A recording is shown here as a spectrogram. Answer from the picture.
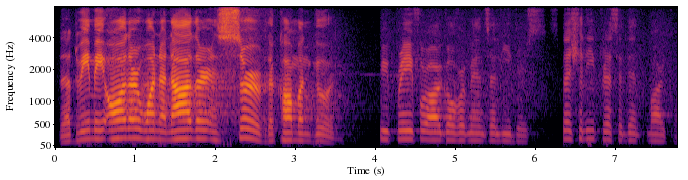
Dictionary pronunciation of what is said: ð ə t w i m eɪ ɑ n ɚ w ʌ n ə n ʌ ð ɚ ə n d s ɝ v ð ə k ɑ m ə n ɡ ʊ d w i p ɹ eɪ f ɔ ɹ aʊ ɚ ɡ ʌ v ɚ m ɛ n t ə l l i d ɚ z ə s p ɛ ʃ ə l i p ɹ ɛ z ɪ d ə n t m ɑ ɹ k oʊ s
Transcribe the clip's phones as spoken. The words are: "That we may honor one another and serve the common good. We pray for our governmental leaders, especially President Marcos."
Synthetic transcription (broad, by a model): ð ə t w i m eɪ ɑ n ɚ w ʌ n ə n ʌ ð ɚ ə n s ɝ v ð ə k ɑ m ə n ɡ ʊ d w i p ɹ eɪ f ɔ ɹ aʊ ɚ ɡ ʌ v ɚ m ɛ n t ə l l i d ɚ s ə s p ɛ ʃ ə l i p ɹ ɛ s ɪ d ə n t m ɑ ɹ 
